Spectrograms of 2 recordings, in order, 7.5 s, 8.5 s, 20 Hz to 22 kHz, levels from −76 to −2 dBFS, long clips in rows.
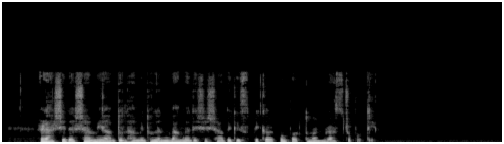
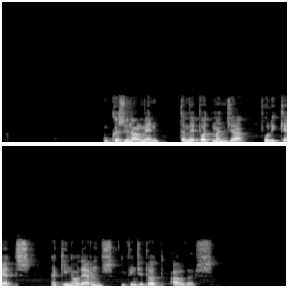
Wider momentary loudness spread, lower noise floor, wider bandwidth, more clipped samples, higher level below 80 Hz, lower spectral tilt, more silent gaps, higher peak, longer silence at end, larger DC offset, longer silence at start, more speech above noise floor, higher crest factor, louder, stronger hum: about the same, 13 LU vs 14 LU; second, -70 dBFS vs -87 dBFS; first, 11.5 kHz vs 7.8 kHz; neither; second, -78 dBFS vs -60 dBFS; about the same, -5.5 dB/octave vs -5 dB/octave; neither; second, -8 dBFS vs -2 dBFS; first, 1.95 s vs 1.15 s; neither; second, 0.55 s vs 1.5 s; second, 42 dB vs 70 dB; about the same, 22 dB vs 18 dB; second, -29 LUFS vs -17 LUFS; neither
